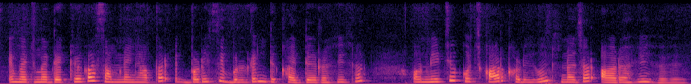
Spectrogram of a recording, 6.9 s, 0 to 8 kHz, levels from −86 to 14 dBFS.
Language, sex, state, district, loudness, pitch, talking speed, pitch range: Hindi, female, Rajasthan, Jaipur, -21 LUFS, 240 Hz, 210 wpm, 225-280 Hz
